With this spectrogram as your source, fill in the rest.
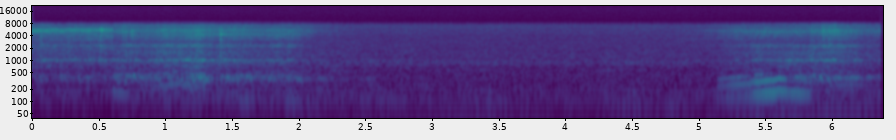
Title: Ngorok lucu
